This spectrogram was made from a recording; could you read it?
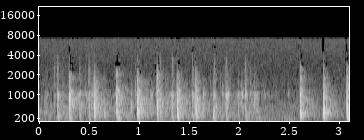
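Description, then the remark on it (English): Rapid, loud knocking on a wooden trap door at the top of a ladder, a fast string of about a dozen hollow thuds, a brief pause, then a few more hard bangs; no voices. “You get to the top, just bang on the trap door.”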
